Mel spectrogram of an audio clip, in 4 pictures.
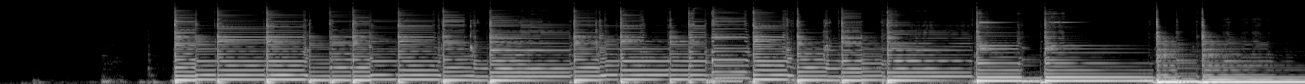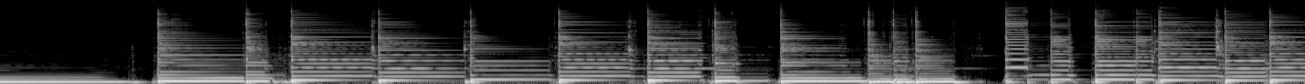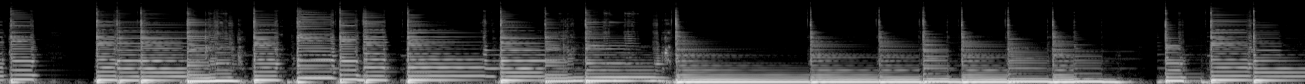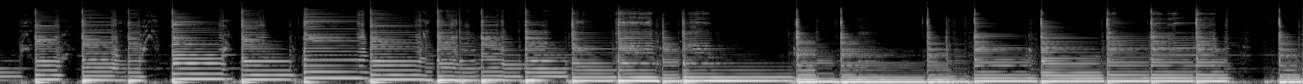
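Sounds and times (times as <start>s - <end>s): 
12-string guitar in D: 1.0s - 52.1s.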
